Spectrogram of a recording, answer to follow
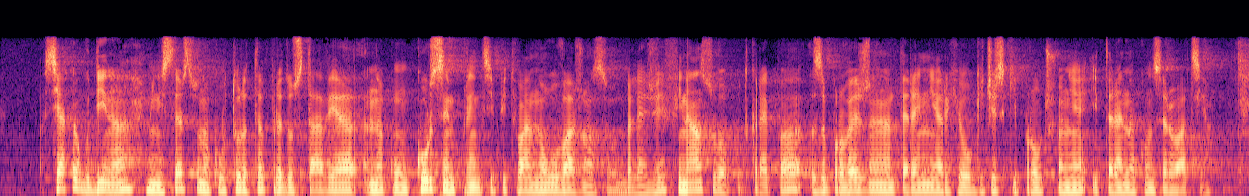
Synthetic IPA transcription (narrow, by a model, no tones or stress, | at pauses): fsʲjakəɡod̪inəminist̪ɛɾst̪vonɐkʊlˠt̪uɾət̪əpɾɛd̪ost̪avjənɐkoŋkuɾsɛnpɾint̪sipit̪ovaɛmnɔɡʊvaʒnod̪ɐsɛ̰o̰d̪bɛlɛʒɛfinansovəpo̥t̪kɾɛpəzɐpɾovɛʒd̪ɐnɛnɐt̪ɛɾɛnːiɐɾxɛolˠoɡʲit͡ʃɛskipɾout͡ʃvɐniəʔit̪ɛɾɛnːɐkonsɛɾva̰t̪sijə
